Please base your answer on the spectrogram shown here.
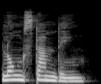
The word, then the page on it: long standing: British English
